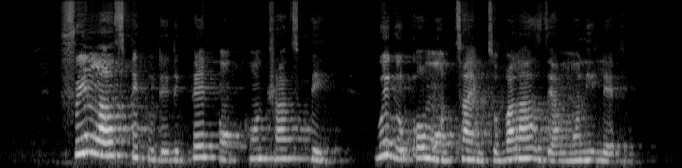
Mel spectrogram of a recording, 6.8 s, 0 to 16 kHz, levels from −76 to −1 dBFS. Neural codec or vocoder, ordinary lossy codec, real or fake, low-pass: vocoder, 44.1 kHz, 128 mel bands, Pupu-Vocoder; Opus, 24 kbps; fake; 14.4 kHz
